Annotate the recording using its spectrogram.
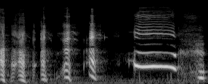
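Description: A woman laughing briefly, then one short high-pitched call a little past the middle.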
